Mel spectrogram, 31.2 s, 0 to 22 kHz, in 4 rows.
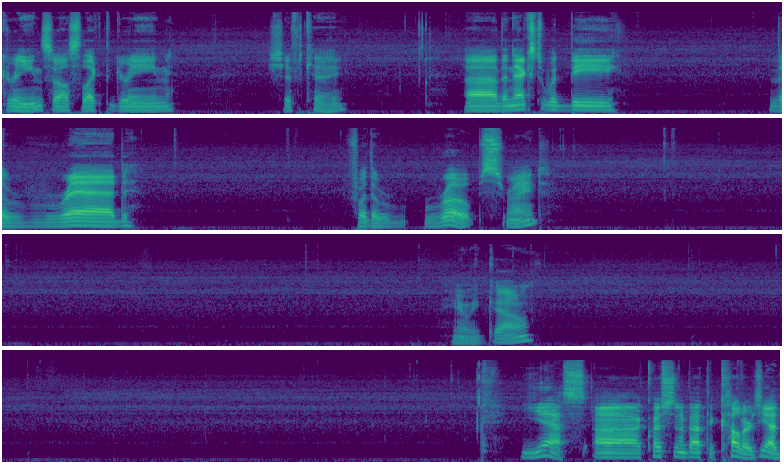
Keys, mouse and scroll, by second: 1.3 click, 2.9 shift+k, 4.1 scroll up 2, 4.7 shift+middle click, 13.4 Tab, 14.4 a, 15.6 l, 16.4 scroll up 2, 18.6 l, 19.7 l, 20.0-20.3 scroll down 2, 20.4 shift+middle click, 21.0 scroll up 1, 22.5 l, 23.7 l, 25.4 shift+middle click, 27.2 shift+middle click, 27.6-28.1 scroll up 2, 28.0 shift+middle click.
